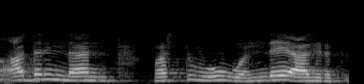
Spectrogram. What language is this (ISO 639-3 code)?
kan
